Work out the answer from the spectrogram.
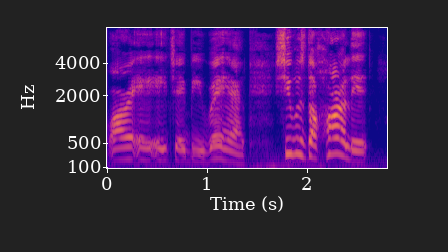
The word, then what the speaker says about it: Rahab: Rahab I don't want to say her name Rahab r a h a b Rahab she was the Harlot that hid the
